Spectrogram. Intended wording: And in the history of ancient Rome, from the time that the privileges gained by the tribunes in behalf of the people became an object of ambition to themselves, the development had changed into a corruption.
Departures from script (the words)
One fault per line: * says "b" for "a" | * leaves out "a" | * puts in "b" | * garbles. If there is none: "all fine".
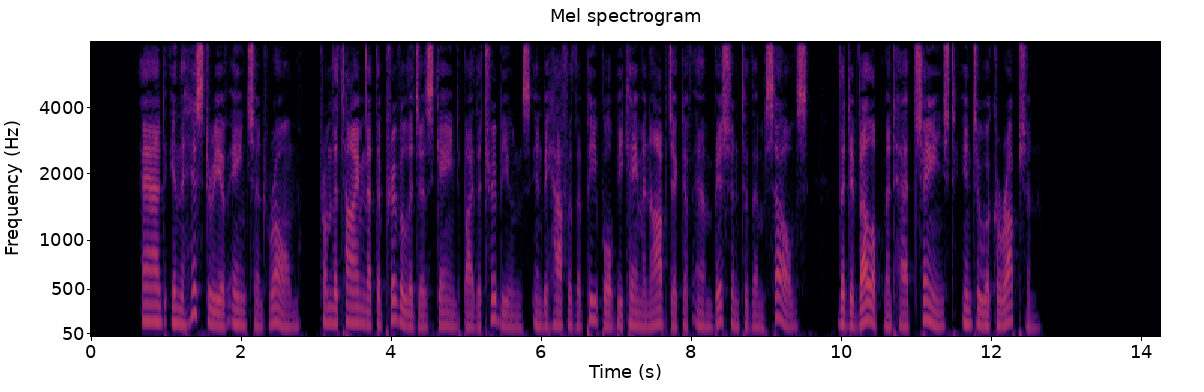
all fine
